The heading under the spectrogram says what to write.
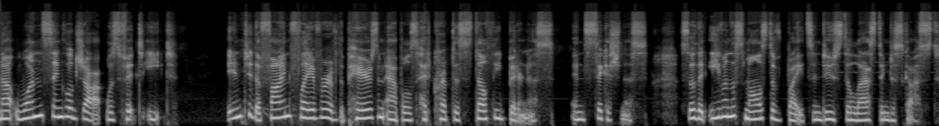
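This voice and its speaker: On a very clean recording with a silent background and dry, close sound with no echo, a woman speaks at a moderate pace in a somewhat breathy, dark, mellow tone, her pitch fairly high with ordinary variation. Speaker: live streamer. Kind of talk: horror story reading.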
